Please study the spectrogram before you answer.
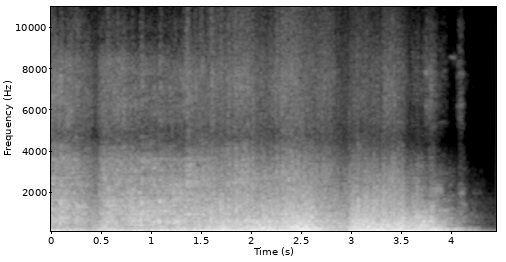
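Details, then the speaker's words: Camaro barn find parked 32 years, running on added fuel before a jerry-can fuel feed is rigged: loud, uneven V8 rumble that surges and sags as it catches, then dies away; runs rough and barely holds on. "Well, there you go. As you can see, it will kind of run and take off."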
